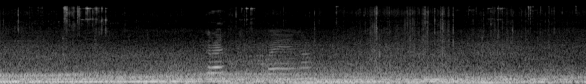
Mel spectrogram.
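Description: A car drives slowly past close by, its engine humming.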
